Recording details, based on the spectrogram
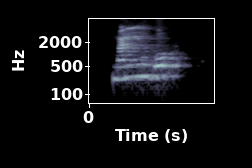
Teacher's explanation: Esa na es nasal, no suena igual que la de niño o que la de naranja.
